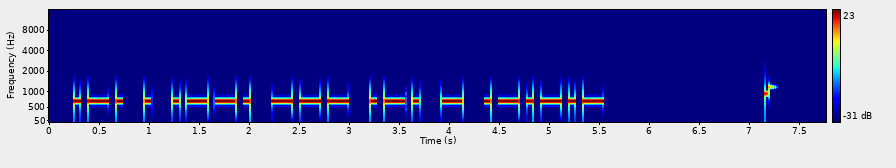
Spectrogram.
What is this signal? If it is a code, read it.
Morse code, heard as a keyed tone, about 17 wpm, 700 Hz. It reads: REPORT.
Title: Sentences from Top 1300 Words 17wpm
